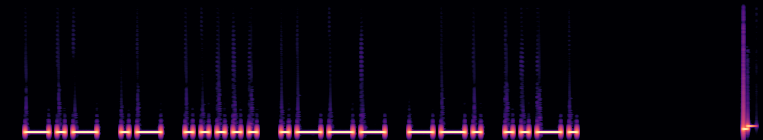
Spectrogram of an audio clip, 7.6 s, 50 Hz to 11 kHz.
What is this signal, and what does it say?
Morse code, heard as a keyed tone, about 15 wpm, 700 Hz. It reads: KA5JGF
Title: USA Callsign DE Callsign - 6 Characters - 15wpm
